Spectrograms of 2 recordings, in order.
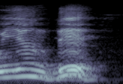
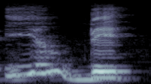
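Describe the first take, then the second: First: Said in the usual way. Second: Slow "iandê" with DÊ picked out; final-syllable stress. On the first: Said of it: "o acento se justifica". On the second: Shown as a demonstration. Teacher correcting the stress claim, "iandê" slowly stressed on final DÊ. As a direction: draw out "iandê", landing firmly on the last syllable DÊ. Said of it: "Sílaba tônica é a última".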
